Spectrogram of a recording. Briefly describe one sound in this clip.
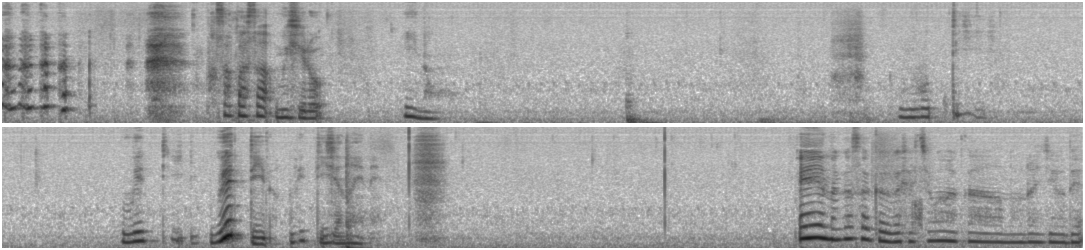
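A young woman speaks softly and tearfully, close to a microphone, with long pauses.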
